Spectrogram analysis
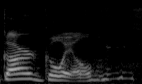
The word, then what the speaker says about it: gargoyle: It's pronounced gargoyle. And she laughed at herself, and she went, gargoyle. And I'm like, you're putting the emphasis in the wrong place.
